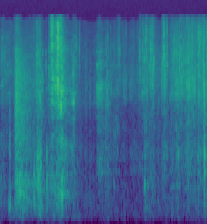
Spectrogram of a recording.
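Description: Small cardboard product box being opened by hand: a short run of scraping and crinkling of the packaging in the first half-second, then a few softer rustles.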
